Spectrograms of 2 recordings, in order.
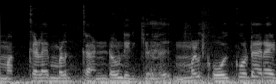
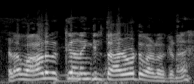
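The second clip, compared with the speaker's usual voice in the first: calling out; 6 semitones higher, 8 dB louder than usual. Real, not acted. Calling out to the rider.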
